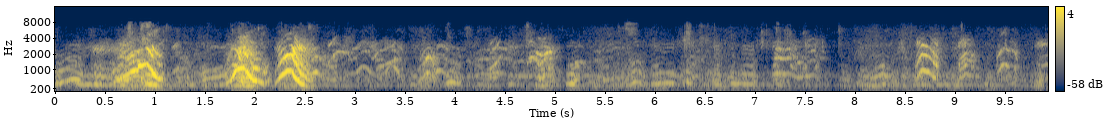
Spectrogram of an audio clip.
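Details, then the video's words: Norwegian Buhund puppies at 2:30 am, June 8, 2021, with a few loud overlapping yelps early, then softer wavering whines and little yips continuing from several puppies at once. "Puppy Pandemonium at 2:30am! Norwegian Buhund Puppies"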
